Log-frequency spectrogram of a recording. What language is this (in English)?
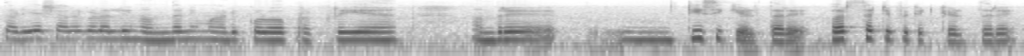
Kannada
